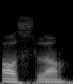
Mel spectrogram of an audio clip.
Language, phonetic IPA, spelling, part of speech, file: Polish, [ˈɔslɔ], Oslo, proper noun, Pl-Oslo.ogg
